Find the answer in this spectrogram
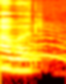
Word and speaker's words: hour: Examples are an apple, an hour. Here A is vowel and H is vowel sound which is silent.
